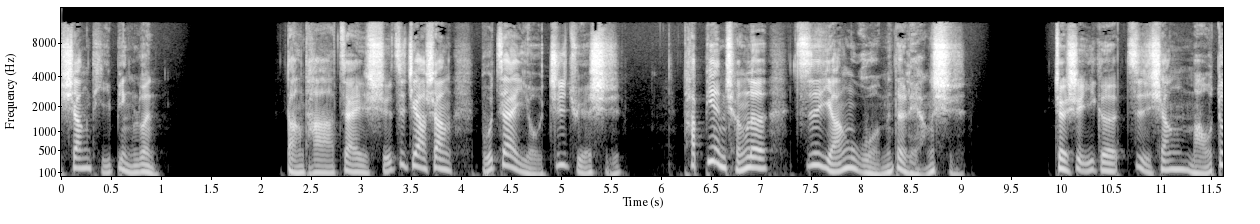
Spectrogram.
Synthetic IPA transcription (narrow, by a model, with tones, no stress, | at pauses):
ɕjɑ˥ŋt̪ʰi˧˥pi˥˧ŋlwə˥˩n | t̪ɑ˥ŋt̪ʰa˥t͡sa˥˩ɪʂɻ̩˧˥t͡sɹ̩˥˧t͡ɕja˥˧ʂɑ˥˩ŋpu˧˥t͡sa˥˩ɪjo˨˩ʊʈ͡ʂɻ̩˥t͡ɕɥɛ˧˥ʂɻ̩˧˥ | t̪ʰa˥pjɛ˥˩nʈ͡ʂʰɤ˧˥ŋlə˧t͡sɹ̩˥jɑ˧˥ŋwɔ˨˩mə˦nd̪ə˧ljɑ˧˥ŋʂɻ̩˧˥ | ʈ͡ʂɤ˥˧ʂɻ̩˥˩i˧˥ɡə˧t͡sɹ̩˥˩ɕjɑ˥ŋmɑ˧˥ʊt̪wə˥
